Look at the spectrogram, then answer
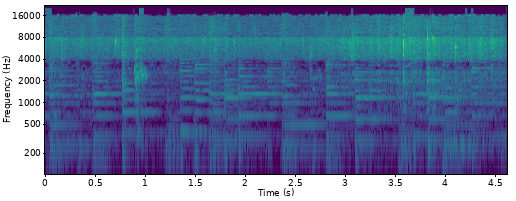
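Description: An egg fries with salt in a pan, a steady sizzle under a broad music bed with no voice.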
